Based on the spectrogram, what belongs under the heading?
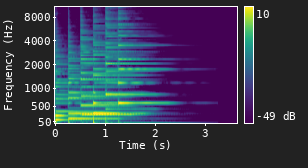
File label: Bb 9th Bb Guitar Open F, chord; arpeggiated; JGuitar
